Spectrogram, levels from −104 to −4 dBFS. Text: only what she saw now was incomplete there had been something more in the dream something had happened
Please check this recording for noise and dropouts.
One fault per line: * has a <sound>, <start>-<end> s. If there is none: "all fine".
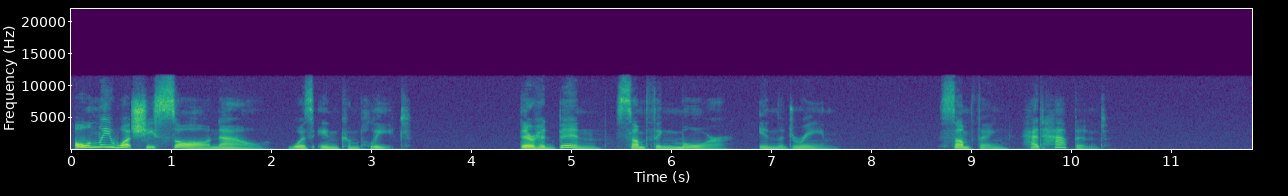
all fine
